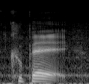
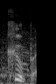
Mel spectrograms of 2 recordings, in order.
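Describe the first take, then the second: First: The word is said the non-American way. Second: The word is said the American way.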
